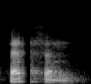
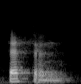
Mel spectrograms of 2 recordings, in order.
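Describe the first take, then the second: No difference in how they are said.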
